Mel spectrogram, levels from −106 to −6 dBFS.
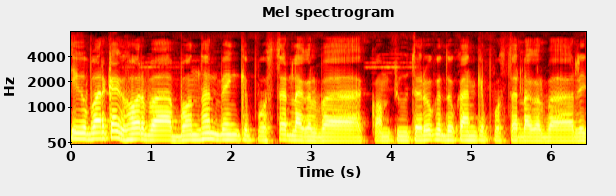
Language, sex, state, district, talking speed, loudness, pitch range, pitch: Bhojpuri, male, Bihar, East Champaran, 160 wpm, -17 LUFS, 105-135 Hz, 115 Hz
